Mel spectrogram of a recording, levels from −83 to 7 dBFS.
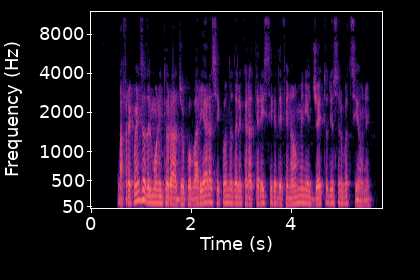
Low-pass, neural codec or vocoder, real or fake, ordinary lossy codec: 10.8 kHz; none; real; Opus, 64 kbps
